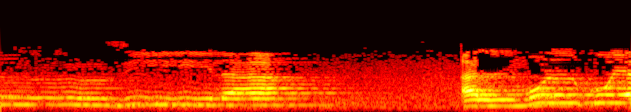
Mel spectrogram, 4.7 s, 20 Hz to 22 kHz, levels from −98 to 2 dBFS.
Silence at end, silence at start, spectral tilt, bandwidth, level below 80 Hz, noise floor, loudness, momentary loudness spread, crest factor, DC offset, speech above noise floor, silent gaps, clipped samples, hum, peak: 0 s; 0 s; -3.5 dB/octave; 4.8 kHz; -72 dBFS; -47 dBFS; -24 LUFS; 15 LU; 22 dB; under 0.1%; 26 dB; none; under 0.1%; none; -4 dBFS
